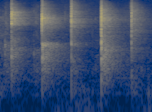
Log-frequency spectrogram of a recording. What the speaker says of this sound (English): So he gets a good clap, he does.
